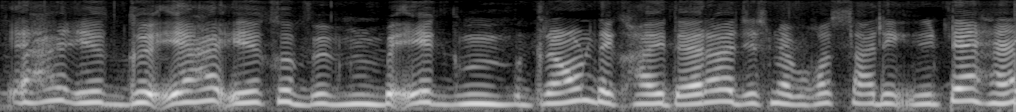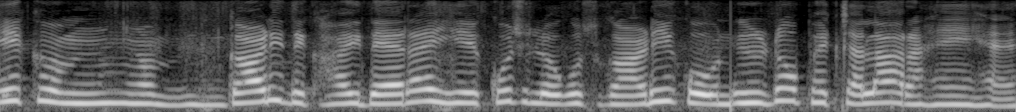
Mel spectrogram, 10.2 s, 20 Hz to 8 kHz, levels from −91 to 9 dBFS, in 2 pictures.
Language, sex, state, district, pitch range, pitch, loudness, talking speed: Hindi, female, Bihar, Kishanganj, 245-285 Hz, 260 Hz, -15 LUFS, 200 wpm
